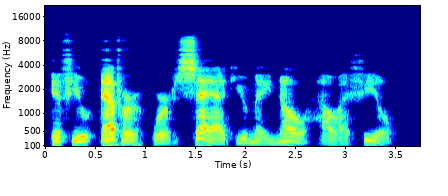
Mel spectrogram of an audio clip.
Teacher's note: a foot that has the last syllable accent and the first two not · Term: anapest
